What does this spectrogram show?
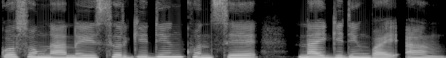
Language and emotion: Bodo, neutral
